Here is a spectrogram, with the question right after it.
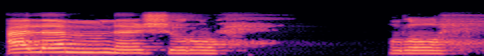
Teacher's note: nasyroh roh dibaca tebal dan huruf H dibaca tipis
